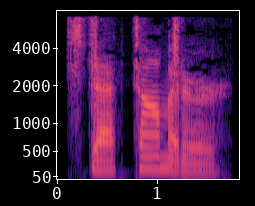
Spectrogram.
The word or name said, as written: stactometer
